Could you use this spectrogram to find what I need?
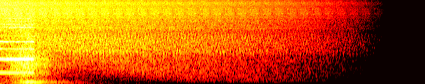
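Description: Upbeat music plays from a loudspeaker, then stops abruptly and rings out as it fades.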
